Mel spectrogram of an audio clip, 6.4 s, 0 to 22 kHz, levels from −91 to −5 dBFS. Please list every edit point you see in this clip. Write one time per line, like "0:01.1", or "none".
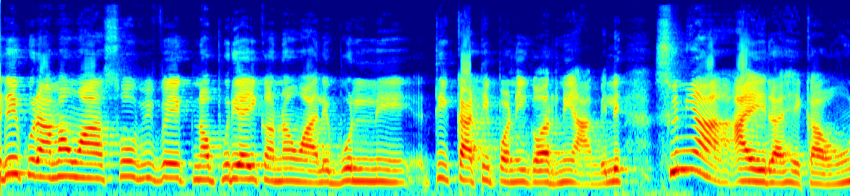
none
